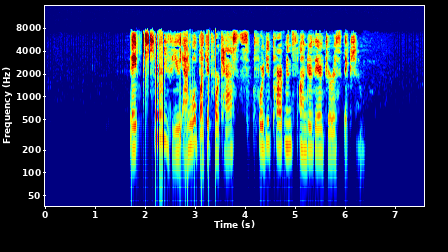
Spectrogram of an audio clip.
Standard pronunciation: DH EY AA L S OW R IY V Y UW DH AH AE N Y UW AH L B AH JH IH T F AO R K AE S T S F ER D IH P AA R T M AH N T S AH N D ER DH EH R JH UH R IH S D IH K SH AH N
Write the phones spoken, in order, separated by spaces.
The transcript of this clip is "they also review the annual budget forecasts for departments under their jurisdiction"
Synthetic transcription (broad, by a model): DH EY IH S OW R IY V Y UW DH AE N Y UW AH L B AH JH IH T F AO R K AE S T S F ER D IH P AA R T M AH N T S AH N D ER DH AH R JH UH R IH S D IH K SH AH N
